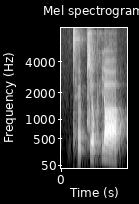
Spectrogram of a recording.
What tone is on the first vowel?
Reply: low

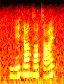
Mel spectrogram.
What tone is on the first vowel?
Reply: rising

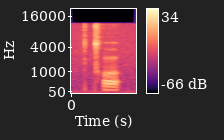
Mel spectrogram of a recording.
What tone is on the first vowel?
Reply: low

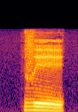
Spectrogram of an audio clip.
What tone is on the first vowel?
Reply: low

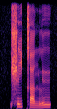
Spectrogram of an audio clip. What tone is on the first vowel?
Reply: rising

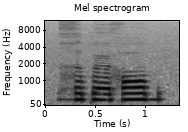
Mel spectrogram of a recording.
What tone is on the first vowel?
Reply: low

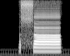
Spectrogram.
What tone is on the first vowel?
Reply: high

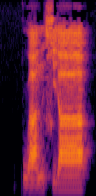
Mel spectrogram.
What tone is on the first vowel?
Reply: rising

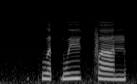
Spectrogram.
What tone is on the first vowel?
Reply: low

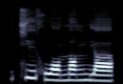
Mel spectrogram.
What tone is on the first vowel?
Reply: high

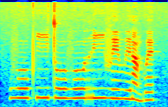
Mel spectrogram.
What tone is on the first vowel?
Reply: high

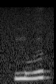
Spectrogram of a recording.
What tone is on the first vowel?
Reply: rising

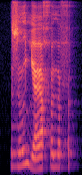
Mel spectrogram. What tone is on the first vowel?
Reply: rising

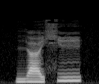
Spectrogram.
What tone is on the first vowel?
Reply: low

